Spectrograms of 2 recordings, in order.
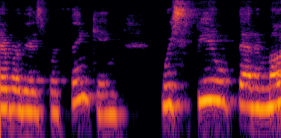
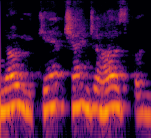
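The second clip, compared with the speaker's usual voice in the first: ordinary talk, nothing marked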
